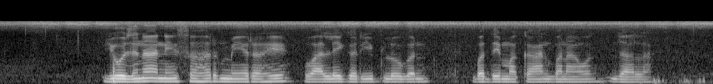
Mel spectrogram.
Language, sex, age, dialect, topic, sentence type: Bhojpuri, male, 18-24, Western, banking, statement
